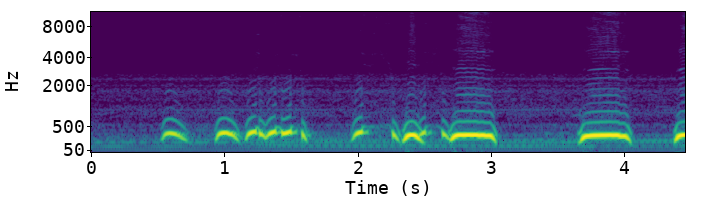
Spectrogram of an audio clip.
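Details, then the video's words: A newly arrived female Great Horned Owl at Charlo, Montana, 18 January 2021, singing and mating, gives low, soft hoots: a quick stuttering run of short notes, then three longer drawn-out hoots about a second apart. "Arrival Great Horned Owl Female-Singing & Mating"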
